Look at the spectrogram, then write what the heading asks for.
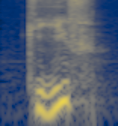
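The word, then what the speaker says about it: Kyiv: Nous sommes donc en 1876 à Kiev, comme nous prononçons ici sur Radio Cité, étant donné que cette prononciation est plus correcte parce qu'elle reflète le nom de ce toponyme en ukrainien et pas en russe.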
